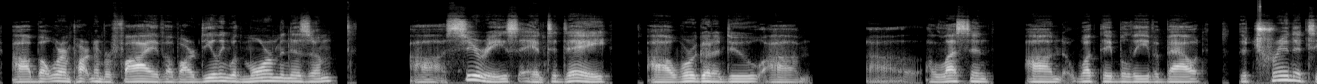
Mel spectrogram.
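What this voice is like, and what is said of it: Strained, worn-out voice. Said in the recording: “apologize for my voice quality. Got a little bit of a weather change here in Texas, and so my voice isn't holding out best”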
